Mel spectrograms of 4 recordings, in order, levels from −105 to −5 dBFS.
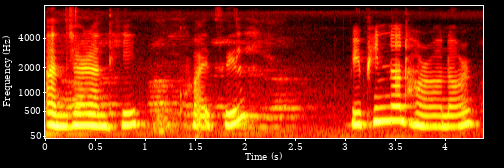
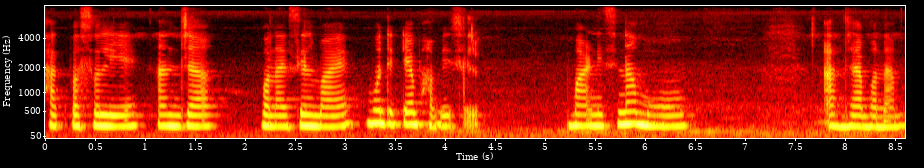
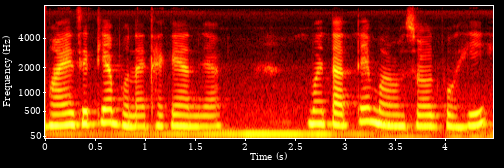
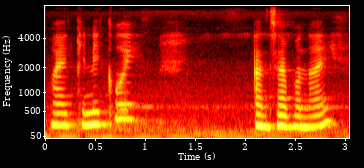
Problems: none marked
